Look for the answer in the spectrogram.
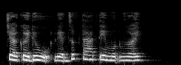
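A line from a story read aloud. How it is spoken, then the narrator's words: Speaking after deep breath. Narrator (Vietnamese): hít sâu một hơi nói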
